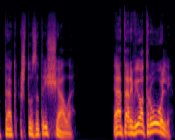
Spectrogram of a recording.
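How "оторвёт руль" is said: loud, high, drawn-out alarm cry; strained yell. A narrator's reading. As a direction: yell it across the deck. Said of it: "надрывался подларак". (надрывный крик)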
